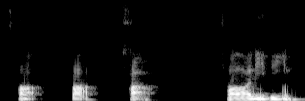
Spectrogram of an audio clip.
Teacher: যারা এই সাউন্ডটা জেনারেট করেন তারা গয়নের একটু উপরে খটা জেনারেট করেন। · খ, খ, খ, খালিদিন, এরকম একটা স্নোরিং সাউন্ড আসে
